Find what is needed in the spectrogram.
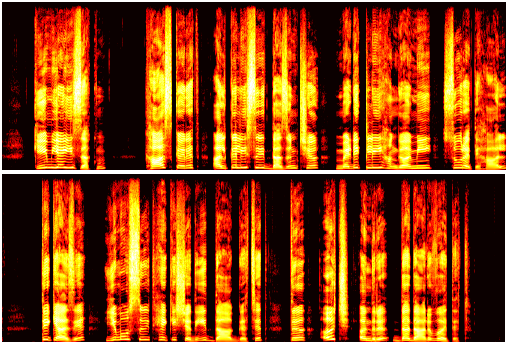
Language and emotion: Kashmiri, neutral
